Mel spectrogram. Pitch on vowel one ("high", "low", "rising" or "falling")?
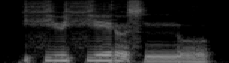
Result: high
